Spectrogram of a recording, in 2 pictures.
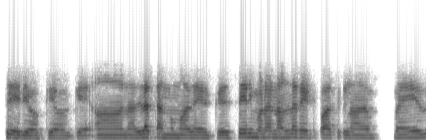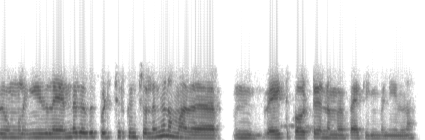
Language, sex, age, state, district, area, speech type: Tamil, female, 18-30, Tamil Nadu, Virudhunagar, rural, conversation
